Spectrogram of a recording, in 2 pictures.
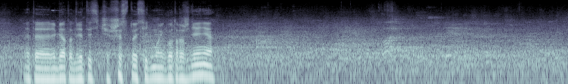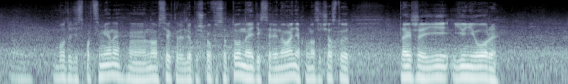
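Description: A man talks loudly close by in a large echoing hall.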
